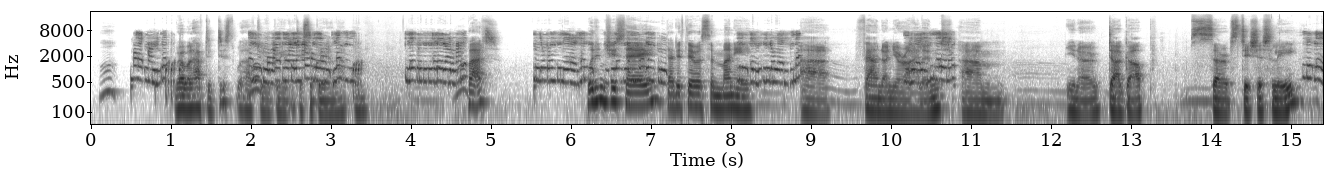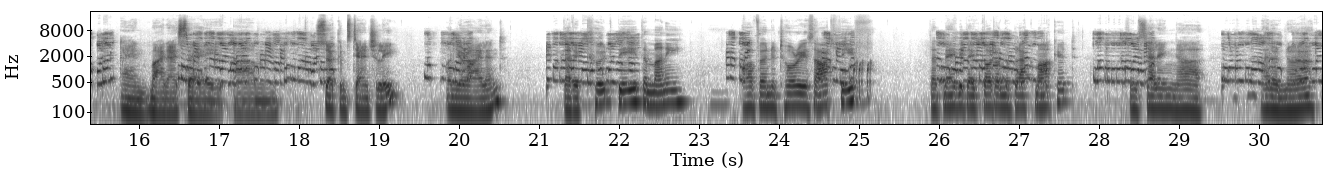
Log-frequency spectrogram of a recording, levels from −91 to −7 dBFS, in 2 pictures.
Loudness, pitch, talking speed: -26 LUFS, 130 Hz, 130 wpm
